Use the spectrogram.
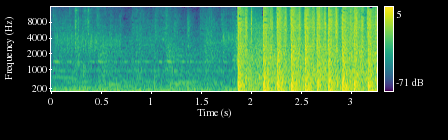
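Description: Gunfire in the video game Metro Exodus: after a quieter stretch of ambience, a loud burst of rapid automatic shots erupts and keeps rattling for over a second, close and dense.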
